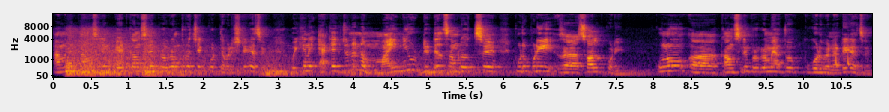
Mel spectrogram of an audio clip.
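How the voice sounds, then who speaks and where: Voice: mid-range voice, quick pace. A young adult host with a Bengali accent, talking casually and directly to students in an insistent way, often checking that they follow. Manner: insistent, repeatedly checking with "okay?". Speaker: YouTube host giving exam counselling updates. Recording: echoey room with clear background noise.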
